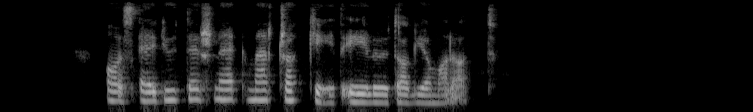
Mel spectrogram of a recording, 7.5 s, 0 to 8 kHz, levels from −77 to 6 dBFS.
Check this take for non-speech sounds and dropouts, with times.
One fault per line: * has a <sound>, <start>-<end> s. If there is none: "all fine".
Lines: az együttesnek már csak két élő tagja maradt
all fine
